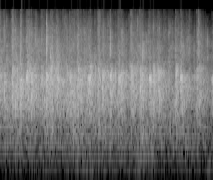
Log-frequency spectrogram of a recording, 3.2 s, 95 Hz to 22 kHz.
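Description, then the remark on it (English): Sustained applause from an audience in Auckland, celebrating the city becoming a C40 city, a dense, steady patter of many hands clapping at once, fairly loud and even throughout with no voices standing out above it. “Why don't we give us another round of applause?”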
